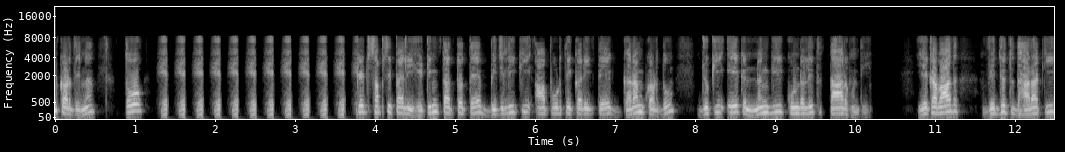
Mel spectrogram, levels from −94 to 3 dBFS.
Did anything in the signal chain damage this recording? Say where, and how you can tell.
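Yes. At the codec stage, the whole clip is band-limited, with nothing above about 8.2 kHz, and the speech has a rough, grainy texture instead of clean transients. This points to Opus compression, likely, in its CELT music mode at a low rate that fits roughly 16 kbps. When bits run short, the encoder keeps each band's energy but fills fine detail with folded or noise content. On a spectrogram, energy stops at a flat 8.2 kHz ceiling, and harmonics look smeared and speckled.

From 1.40 s to 3.78 s there is a broken-record loop. A 0.22 s fragment repeats back to back, 11 times, and the audio that belonged in that span never plays. This likely comes from a stall in playback, the stream or the buffer, which kept re-sending the last fragment it held. On a waveform, the same 221 ms shape recurs at identical spacing. On a spectrogram, it shows as a strip of vertical repeats with hard joins at each seam.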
